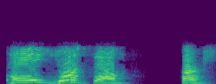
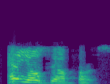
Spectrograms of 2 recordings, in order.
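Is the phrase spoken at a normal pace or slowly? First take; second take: slowly; normal. First: The phrase is spoken noticeably more slowly. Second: The phrase is spoken at a normal pace.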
